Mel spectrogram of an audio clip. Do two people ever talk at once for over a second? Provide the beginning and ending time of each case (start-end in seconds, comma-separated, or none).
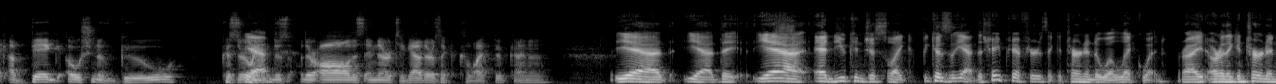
none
